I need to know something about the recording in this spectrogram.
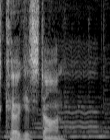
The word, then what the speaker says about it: Kyrgyzstan: Well, you want to say it Kyrgyz way? We want to say it the right way. Kyrgyzstan. Okay, let's say it the Western way. Kyrgyzstan? Kyrgyzstan. Well, we expected, I think, in all honesty, Kyrgyzstan.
